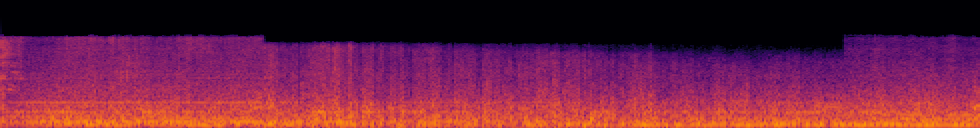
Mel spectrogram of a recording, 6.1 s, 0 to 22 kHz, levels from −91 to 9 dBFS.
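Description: Gain pumping runs through the whole recording of everyday sounds. The gain is pulled down by roughly 5 dB each time a loud sound arrives, which squeezes loud and soft moments closer together and leaves the result squashed. The likely cause is input gain set far too high for the microphone, with a fast limiter or compressor clamping down on every peak. A call bitrate drop begins at 1.65 s and lasts until 6.09 s. The Opus encoder was starved of bits after the call's bandwidth estimate fell, so the sound goes coarse and watery, and its top end shrinks from an 8 kHz limit to 6 kHz, dulling the brighter detail. The roughness sounds consistent with a fall from around 48 kbps to near 7 kbps, with the worst stretch lasting about 2.4 s. The 8 kHz ceiling before the drop belongs to the normal call path.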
